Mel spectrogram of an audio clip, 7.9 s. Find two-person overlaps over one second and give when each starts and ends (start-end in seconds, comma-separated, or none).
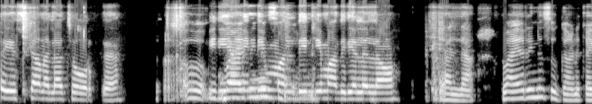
3.0-4.2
